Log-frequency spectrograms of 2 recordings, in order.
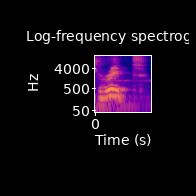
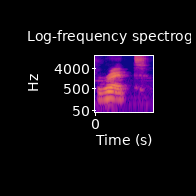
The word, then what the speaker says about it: read: En presente tú dices read, en pasado dices read, pero la escritura sigue siendo lo mismo.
